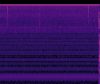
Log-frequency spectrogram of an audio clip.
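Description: Steady electrical mains hum on the sound system's audio feed: a low, unchanging buzz made of several steady tones.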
